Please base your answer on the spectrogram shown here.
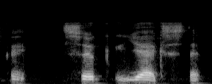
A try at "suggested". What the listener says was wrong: J, suggested. Your first G is great. Okay, now get over to that second G. J, suggested.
